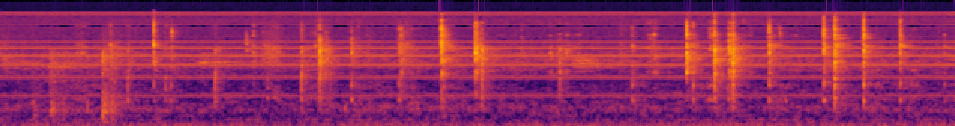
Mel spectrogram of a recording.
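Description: Ghee poured into a pan of hot oil, crackling with irregular small pops as it melts, over a low steady hum.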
